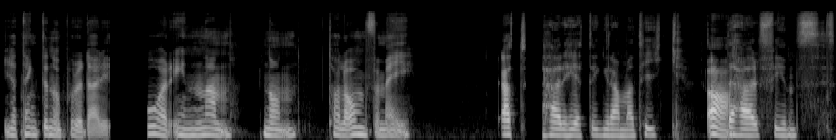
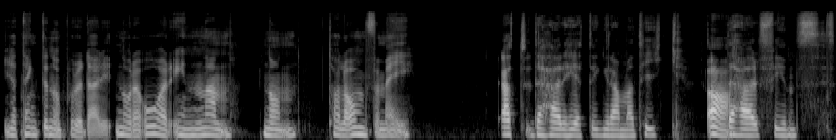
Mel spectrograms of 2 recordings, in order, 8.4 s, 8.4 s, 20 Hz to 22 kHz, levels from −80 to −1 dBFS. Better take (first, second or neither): second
